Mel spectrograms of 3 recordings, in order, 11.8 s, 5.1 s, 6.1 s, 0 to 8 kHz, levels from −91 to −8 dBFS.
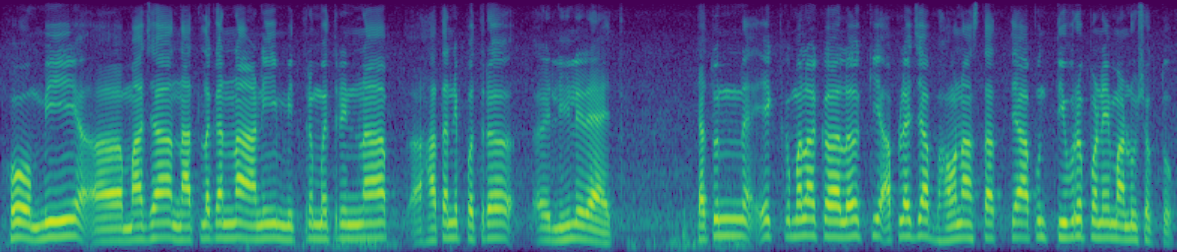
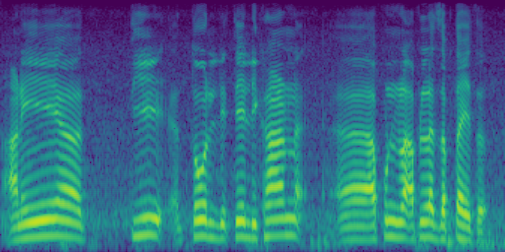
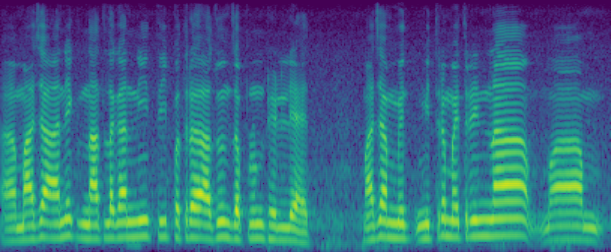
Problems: background sounds at intervals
